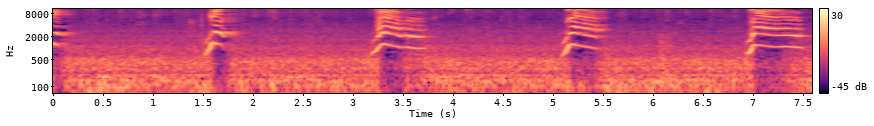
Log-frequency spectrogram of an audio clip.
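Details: Indian ringneck parakeet kept as a pet, sounding like a cat during play: five nasal, harmonic meows rising then falling, roughly every two seconds, over a steady low background hiss.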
